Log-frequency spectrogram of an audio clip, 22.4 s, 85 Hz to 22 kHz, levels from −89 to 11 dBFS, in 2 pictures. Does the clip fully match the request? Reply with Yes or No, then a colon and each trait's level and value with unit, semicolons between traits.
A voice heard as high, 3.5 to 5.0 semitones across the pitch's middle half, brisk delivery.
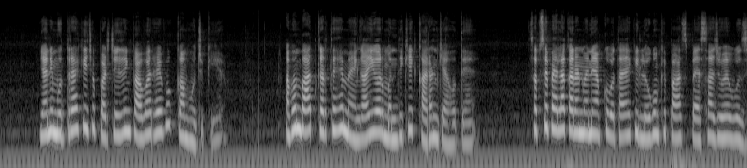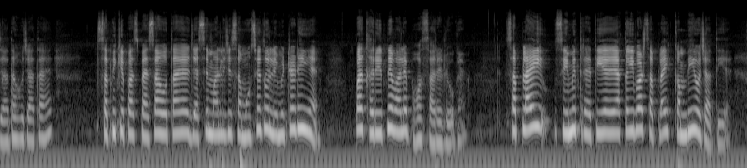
No: very high, 255 Hz; wide, 5.5 semitones; fast, 205 wpm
